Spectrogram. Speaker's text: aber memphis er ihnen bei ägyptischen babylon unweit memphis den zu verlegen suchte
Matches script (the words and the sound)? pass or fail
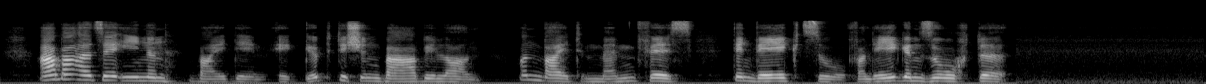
fail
